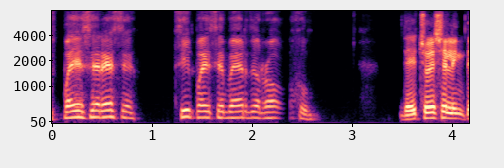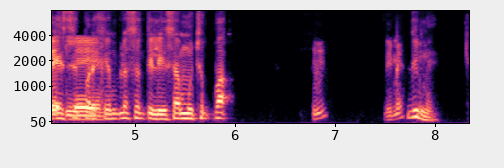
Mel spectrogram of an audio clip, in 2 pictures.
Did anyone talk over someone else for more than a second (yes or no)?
no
